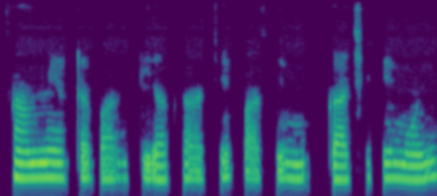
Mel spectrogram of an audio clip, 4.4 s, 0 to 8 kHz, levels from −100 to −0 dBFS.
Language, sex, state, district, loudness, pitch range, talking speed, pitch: Bengali, female, West Bengal, Dakshin Dinajpur, -27 LUFS, 165-185 Hz, 125 wpm, 175 Hz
